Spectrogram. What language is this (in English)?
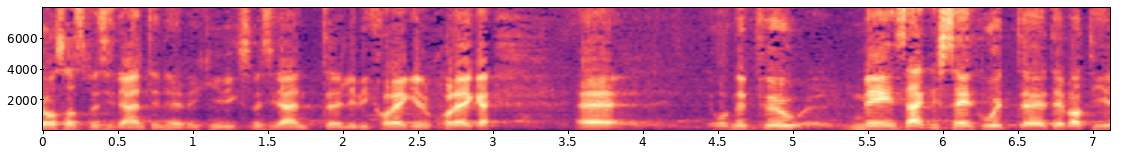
Swiss German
